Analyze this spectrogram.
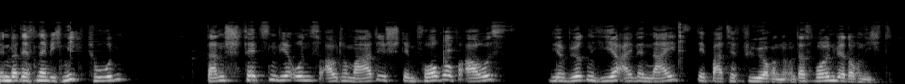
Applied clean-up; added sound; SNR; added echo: neural mask model DeepFilterNet 3.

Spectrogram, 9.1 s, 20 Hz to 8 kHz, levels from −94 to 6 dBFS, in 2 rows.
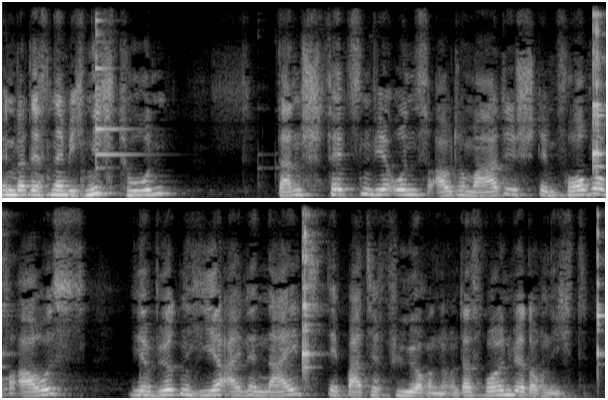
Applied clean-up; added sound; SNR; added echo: none; Chink, clink; 12 dB; reverberation time 0.5 s.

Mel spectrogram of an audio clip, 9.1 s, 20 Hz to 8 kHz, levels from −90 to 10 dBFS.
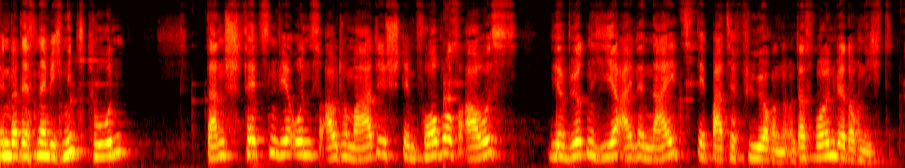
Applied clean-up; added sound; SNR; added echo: neural separator model SepFormer DNS4.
